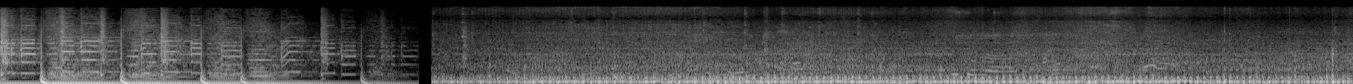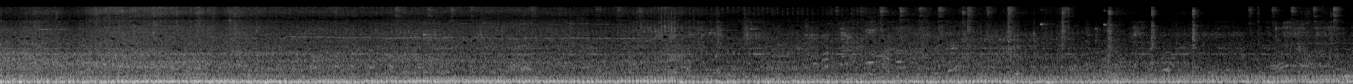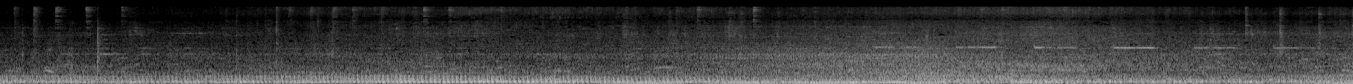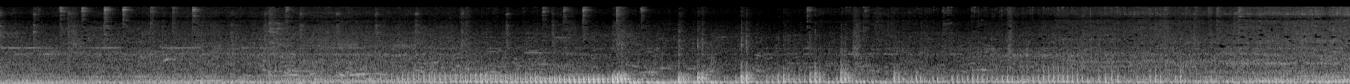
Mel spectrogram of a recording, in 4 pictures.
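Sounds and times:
vehicles passing: 4.3 - 54.0
repeating high beep: 35.7 - 43.4.

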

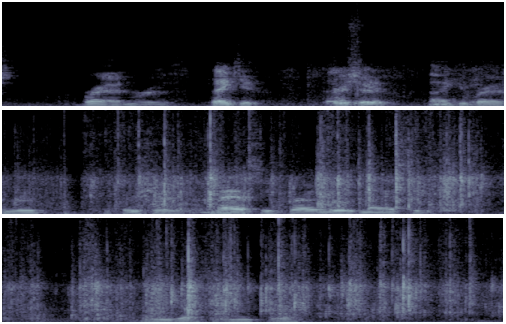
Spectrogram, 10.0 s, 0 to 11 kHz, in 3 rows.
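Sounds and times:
person speaking: 0.8 - 6.5
packaging crinkling: 3.2 - 10.0.

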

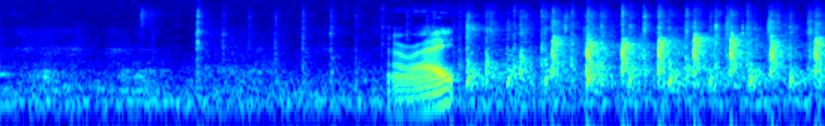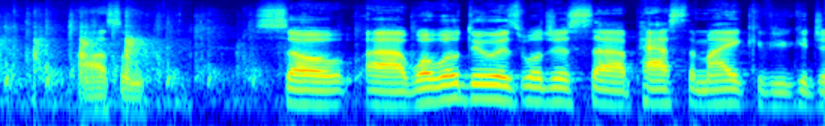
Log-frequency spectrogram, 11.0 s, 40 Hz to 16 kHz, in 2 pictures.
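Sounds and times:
people clapping lightly: 1.3 - 8.8.

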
